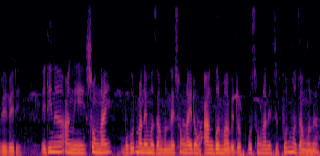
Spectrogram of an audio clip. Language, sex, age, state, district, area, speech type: Bodo, female, 30-45, Assam, Udalguri, urban, spontaneous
